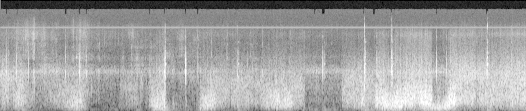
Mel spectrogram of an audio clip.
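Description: Wind buffeting a helmet-mounted camera's microphone and edges scraping across packed snow during a downhill run. The noise swells and fades with the turns, with a few sharp clicks, and gets louder from about seven seconds in.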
